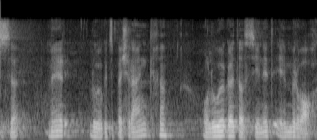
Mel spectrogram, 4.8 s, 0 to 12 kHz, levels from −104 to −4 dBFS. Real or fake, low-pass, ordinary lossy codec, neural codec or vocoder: real; 7.2 kHz; none; none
